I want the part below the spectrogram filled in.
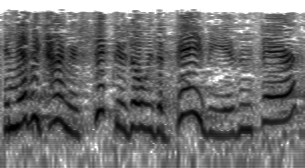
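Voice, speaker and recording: A woman's voice: high voice, animated, brisk, a faint crowd. A woman playing an eager, pert young child in a 1950s radio comedy. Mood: knowing. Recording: muffled, noisy old radio broadcast.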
